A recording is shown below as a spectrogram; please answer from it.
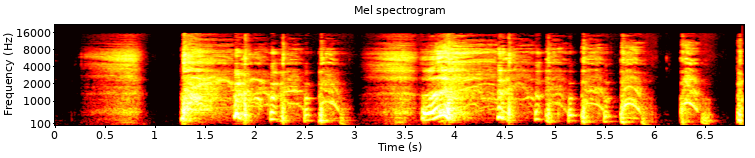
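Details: Slightly chesty barking cough, lingering and recurring now and then, not entirely gone: two coughing fits, each after a deep breath in, with harsh, voiced, barking coughs.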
